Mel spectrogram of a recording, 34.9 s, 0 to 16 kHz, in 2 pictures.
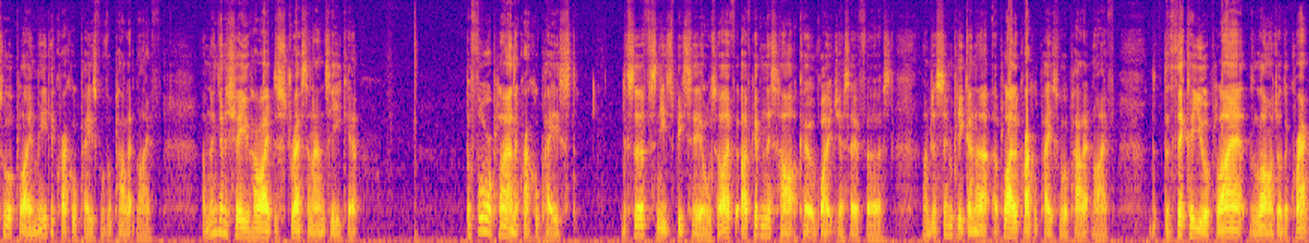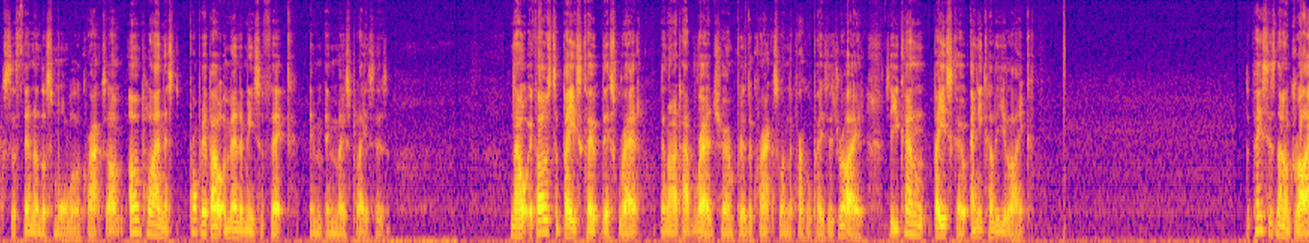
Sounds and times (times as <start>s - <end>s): Speech: 0.0s - 2.1s, 2.7s - 4.8s, 6.2s - 22.7s, 24.2s - 31.3s, 34.0s - 34.9s.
